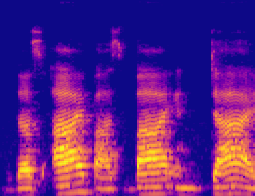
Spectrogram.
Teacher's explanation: I and by and die, they have got the stresses and generally 1 iambic foot per line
